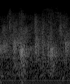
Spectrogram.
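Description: Brief burst of congregation applause inside a church during a Sunday worship service, a steady wash of clapping hands heard alone for under a second.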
